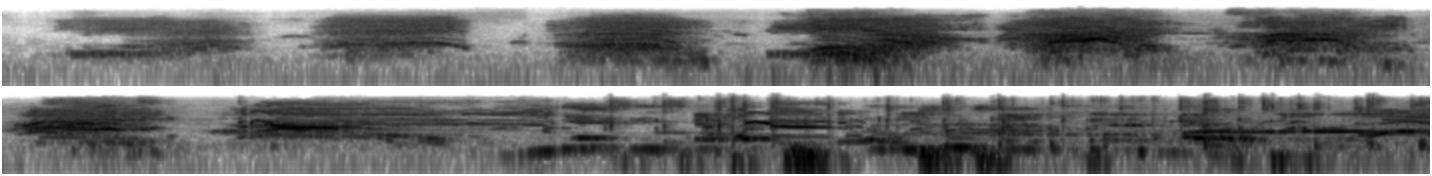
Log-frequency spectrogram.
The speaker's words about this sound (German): Die Schulstraße ist eröffnet, haben wir gehört. Jawohl, sie ist eröffnet. Das rote Band ist durchtrennt, die Kinder jubeln.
